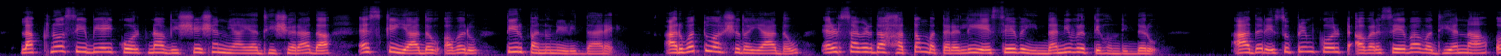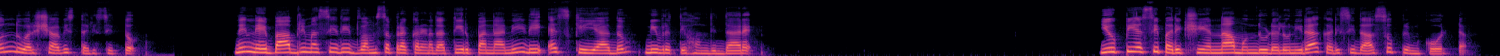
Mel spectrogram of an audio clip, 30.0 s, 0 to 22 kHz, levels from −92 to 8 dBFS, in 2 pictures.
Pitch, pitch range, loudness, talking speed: 235 Hz, 210-275 Hz, -21 LUFS, 90 wpm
